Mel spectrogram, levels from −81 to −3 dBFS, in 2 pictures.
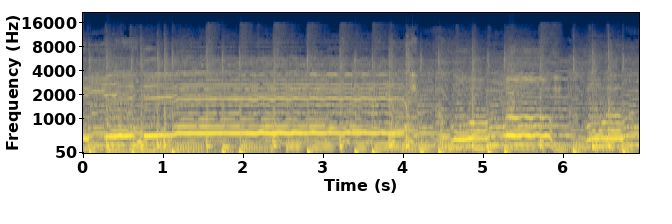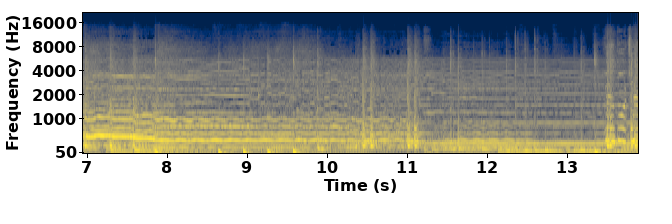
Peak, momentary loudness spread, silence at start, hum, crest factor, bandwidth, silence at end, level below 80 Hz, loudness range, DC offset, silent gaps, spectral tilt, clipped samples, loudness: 0 dBFS; 8 LU; 0 s; none; 8 dB; 15 kHz; 0 s; -18 dBFS; 6 LU; under 0.1%; none; -6.5 dB/octave; 0.9%; -9 LUFS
